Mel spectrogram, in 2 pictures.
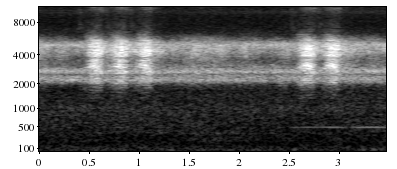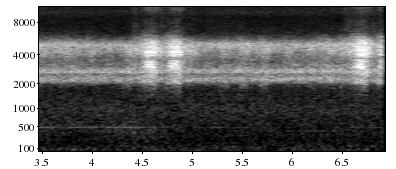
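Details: Several true katydids calling at Devonwood Conservation Area, September 10, 2015: short raspy pulse groups of two or three rasps recurring every couple of seconds, set against a continuous shrill background chorus of insects.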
